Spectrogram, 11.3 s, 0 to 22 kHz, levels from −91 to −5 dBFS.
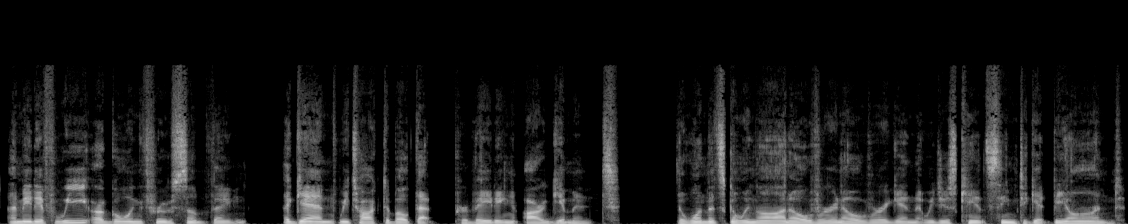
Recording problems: none

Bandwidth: 15.5 kHz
